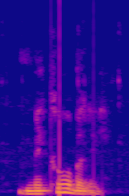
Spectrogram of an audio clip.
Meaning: in an upbeat and optimistic way, in the face of seemingly hopeless circumstances
- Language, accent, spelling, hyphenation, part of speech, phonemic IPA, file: English, Southern England, Micawberly, Mi‧caw‧ber‧ly, adverb, /mɪˈkɔːbəli/, LL-Q1860 (eng)-Micawberly.wav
